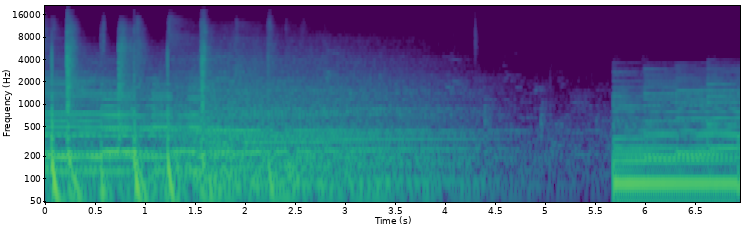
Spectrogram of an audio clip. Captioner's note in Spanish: Sirenas del barco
